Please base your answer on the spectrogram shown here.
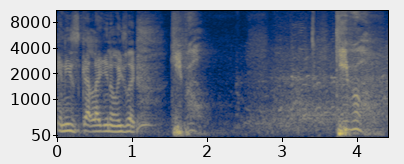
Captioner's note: whispering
